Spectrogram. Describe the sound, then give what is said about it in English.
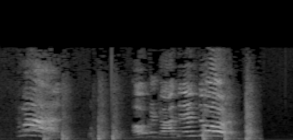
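Loud, irregular bangs and knocks on a locked studio door, several heavy thuds in quick pairs, while a man's voice talks urgently over them. “Hey, come on, who locked the door? Come on, there's no time to fool around. Come on, I'm on the air. Open the door.”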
